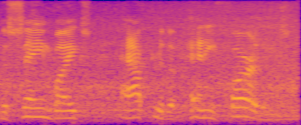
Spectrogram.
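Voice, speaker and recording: This man's voice carries audible room echo. Noticeable background noise is mixed in as well. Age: 80s+. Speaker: bike shop owner and former racing cyclist. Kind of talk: casual interview storytelling.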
